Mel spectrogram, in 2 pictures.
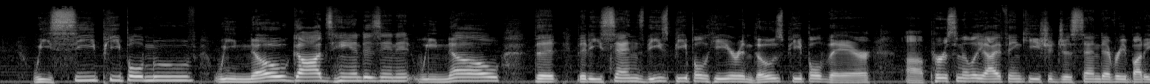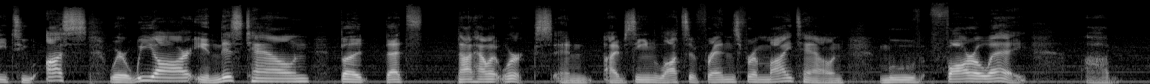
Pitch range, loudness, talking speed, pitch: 115-145 Hz, -21 LUFS, 155 wpm, 125 Hz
